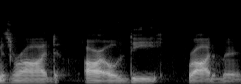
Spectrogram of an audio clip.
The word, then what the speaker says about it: Rodman: Rodman. I think he probably meant Rob Man. But just say you Rod Man.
